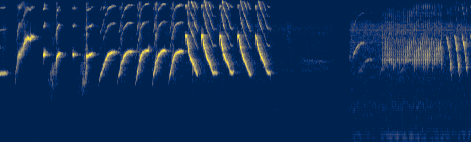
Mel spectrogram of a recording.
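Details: Yorkshire canary song played for training young canaries: a run of rising, whistled slurred notes repeated about four times a second, then a faster burst of high upward sweeps before a pause and a rough, noisy stretch with more trills.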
